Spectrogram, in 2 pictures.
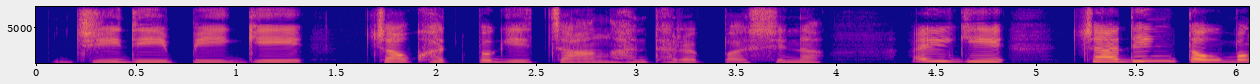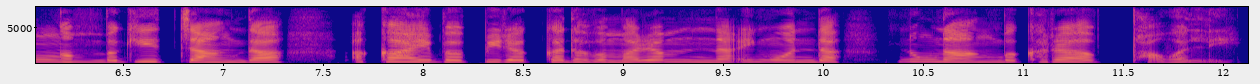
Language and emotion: Manipuri, fearful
